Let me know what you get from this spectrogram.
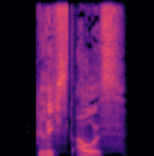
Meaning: second-person singular preterite of ausgleichen
- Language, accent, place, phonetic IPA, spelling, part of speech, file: German, Germany, Berlin, [ˌɡlɪçst ˈaʊ̯s], glichst aus, verb, De-glichst aus.ogg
